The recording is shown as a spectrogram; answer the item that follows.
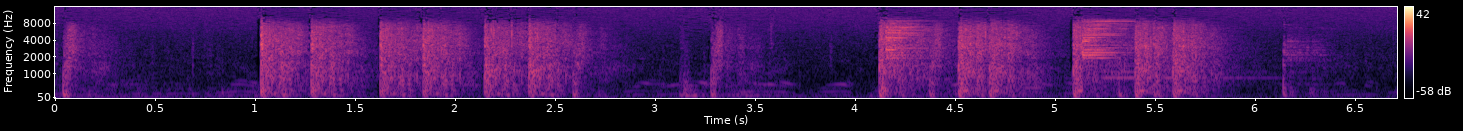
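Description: Pistol shots fired rapidly by a competitor on a stage at a 1988 USPSA practical shooting national championship, loud close cracks in quick clusters with brief pauses between strings of fire.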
